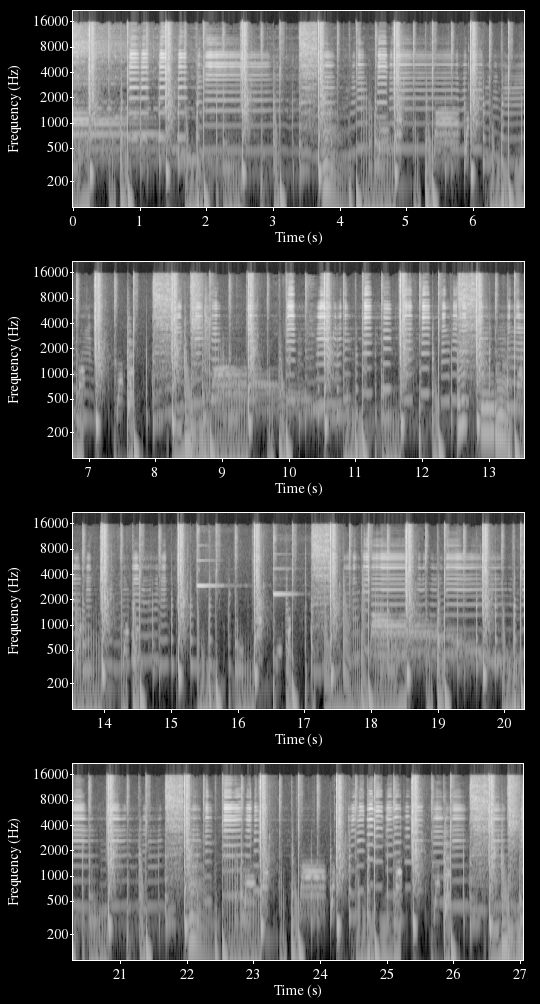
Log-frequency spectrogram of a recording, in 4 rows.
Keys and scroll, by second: 0.0-0.6 typing, 1.7 r, 1.9 o, 2.3 m, 6.4 Tab, 7.4 Tab, 9.9 shift+s, 11.6 Tab, 12.1 shift+a, 14.5 g, 14.8 z, 16.8 Tab, 19.0 s, 19.2 shift+z, 22.0 Tab, 22.3 g, 22.7 shift+z.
